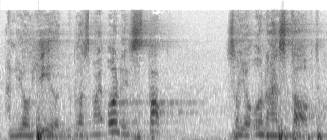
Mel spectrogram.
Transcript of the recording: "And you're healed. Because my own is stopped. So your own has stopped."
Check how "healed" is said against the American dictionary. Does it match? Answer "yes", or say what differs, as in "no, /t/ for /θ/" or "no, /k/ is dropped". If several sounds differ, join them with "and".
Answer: yes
